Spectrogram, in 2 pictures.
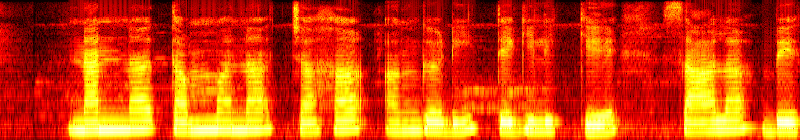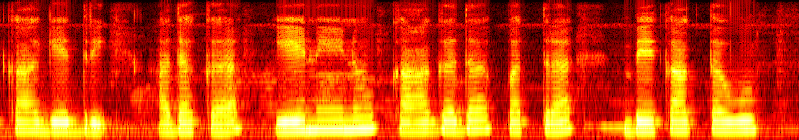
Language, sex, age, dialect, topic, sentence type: Kannada, female, 31-35, Dharwad Kannada, banking, question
